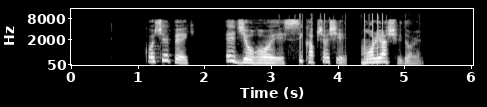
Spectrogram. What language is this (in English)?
Laz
